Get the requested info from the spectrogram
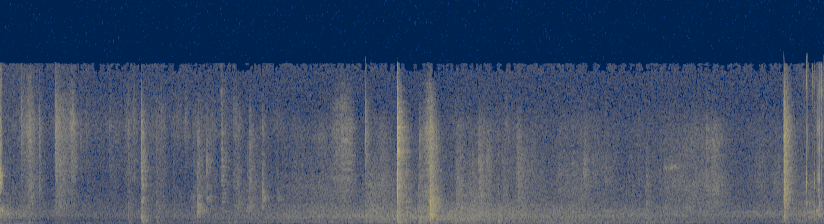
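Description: A few faint, scattered clicks and knocks of a metal bar clamp being slid and set against an MDF cabinet, the two sharpest about four seconds in, over a low steady hum.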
